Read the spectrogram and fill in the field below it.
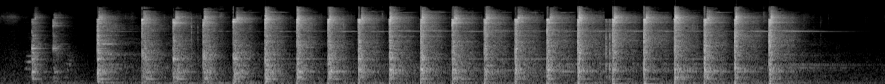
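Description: A hammer strikes metal in quick, steady, ringing blows.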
